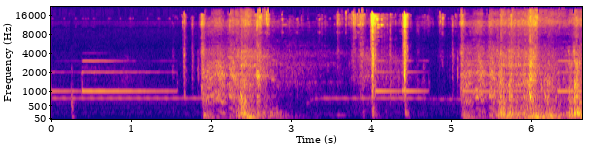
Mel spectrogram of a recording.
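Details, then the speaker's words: 2000 Dodge 2500 with 191,000 miles and an intermittent no-start complaint, in cold weather: the starter cranks in two bursts before the engine catches; injector bleed-down is suspected. "Okay, well, sounds like maybe we have a little bit of an injector bleed down."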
